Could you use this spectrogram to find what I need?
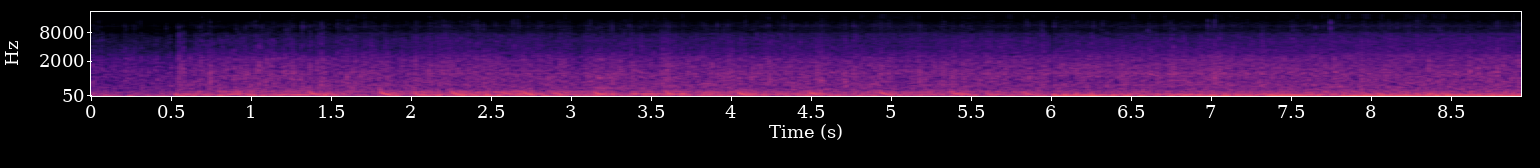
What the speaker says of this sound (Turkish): Dışarıda zaten inanılmaz yağmur var.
